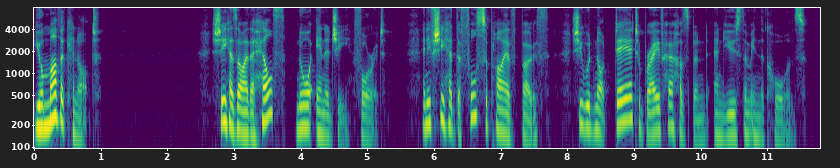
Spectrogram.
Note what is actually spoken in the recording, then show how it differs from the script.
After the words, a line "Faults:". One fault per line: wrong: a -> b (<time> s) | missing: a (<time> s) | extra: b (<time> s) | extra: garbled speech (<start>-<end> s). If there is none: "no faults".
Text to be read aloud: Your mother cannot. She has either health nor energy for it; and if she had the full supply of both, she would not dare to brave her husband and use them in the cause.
Your mother cannot. She has either health nor energy for it; and if she had the full supply of both, she would not dare to brave her husband and use them in the cause.
Faults:
no faults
